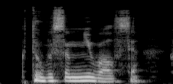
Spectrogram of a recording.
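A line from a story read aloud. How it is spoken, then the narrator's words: Skeptical snort. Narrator (Russian): хмыкнул Рик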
